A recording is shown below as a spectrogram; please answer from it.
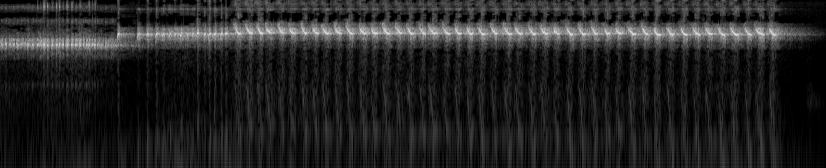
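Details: Yellow canary delivering a sustained song: a brief lower warble, then a long, very regular rapid trill of sharp high notes repeated many times before fading out.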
